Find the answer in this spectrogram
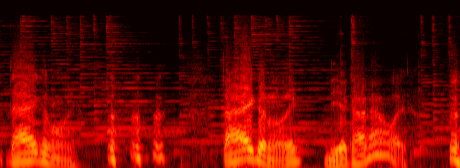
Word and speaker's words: Diagon Alley: really don't do yoga on Ali did this pronounce it different it's diagonally diagonally do you got Ali like I said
